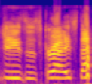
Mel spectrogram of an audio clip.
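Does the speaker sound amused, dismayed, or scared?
amused. It is said while laughing, in an amused tone. Something funny just happened. "If you're laughing, you're like"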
